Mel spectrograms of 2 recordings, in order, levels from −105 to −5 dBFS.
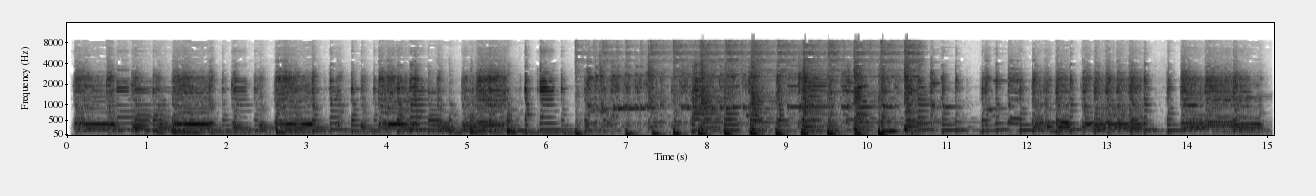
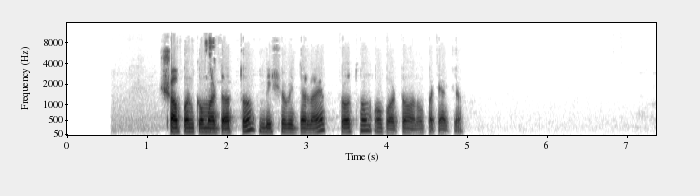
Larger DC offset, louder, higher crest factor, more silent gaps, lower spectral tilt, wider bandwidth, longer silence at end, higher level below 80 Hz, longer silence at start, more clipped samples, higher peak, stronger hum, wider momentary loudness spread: first, 0.4% vs under 0.1%; first, -15 LUFS vs -20 LUFS; second, 16 dB vs 22 dB; neither; second, -5 dB/octave vs -6.5 dB/octave; about the same, 9.2 kHz vs 9.8 kHz; second, 0.05 s vs 2.45 s; first, -26 dBFS vs -72 dBFS; second, 0.05 s vs 1.2 s; neither; about the same, 0 dBFS vs 0 dBFS; neither; second, 8 LU vs 13 LU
